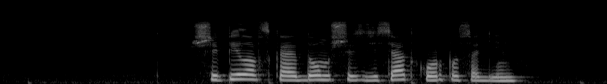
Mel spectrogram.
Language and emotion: Russian, neutral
